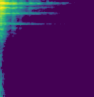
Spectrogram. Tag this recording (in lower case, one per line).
percussion
musical instrument
tambourine
music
